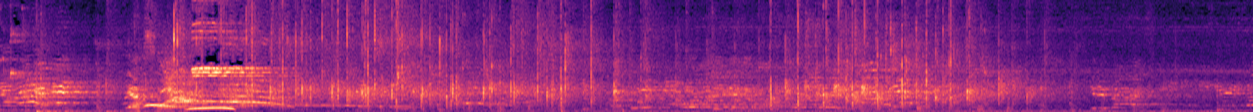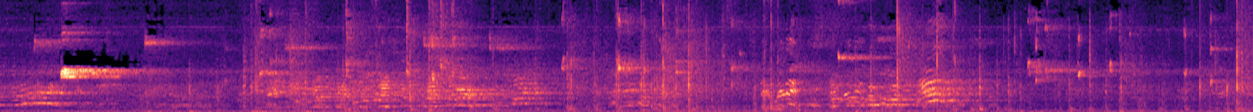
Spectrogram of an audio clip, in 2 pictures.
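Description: Spectators cheer and shout loudly in an echoing indoor hall.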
